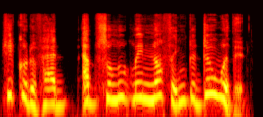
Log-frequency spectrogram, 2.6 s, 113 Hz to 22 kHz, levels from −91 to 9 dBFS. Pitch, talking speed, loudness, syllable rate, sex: 240 Hz, 230 wpm, -19 LUFS, 6.5 syllables/s, male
